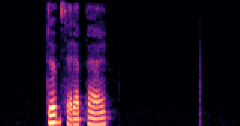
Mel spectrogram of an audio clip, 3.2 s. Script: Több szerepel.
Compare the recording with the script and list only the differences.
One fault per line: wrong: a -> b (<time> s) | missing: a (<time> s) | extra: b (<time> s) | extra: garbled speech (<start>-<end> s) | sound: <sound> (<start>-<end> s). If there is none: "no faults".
no faults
